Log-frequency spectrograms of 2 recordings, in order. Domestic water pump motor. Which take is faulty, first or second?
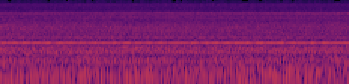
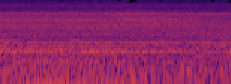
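second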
